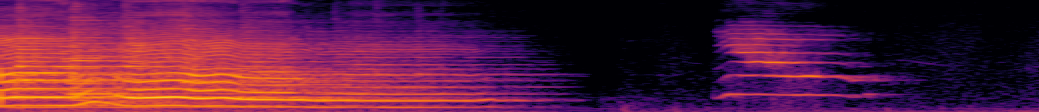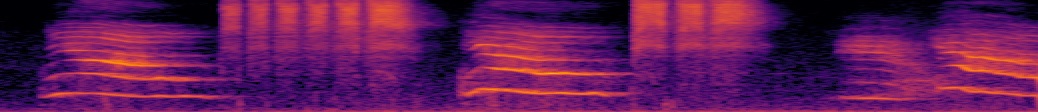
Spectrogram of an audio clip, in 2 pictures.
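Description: A female cat meows several times: a long drawn-out wavering meow first, then shorter, higher meows after a pause, some in quick succession, moderately loud with brief quiet gaps between calls.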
